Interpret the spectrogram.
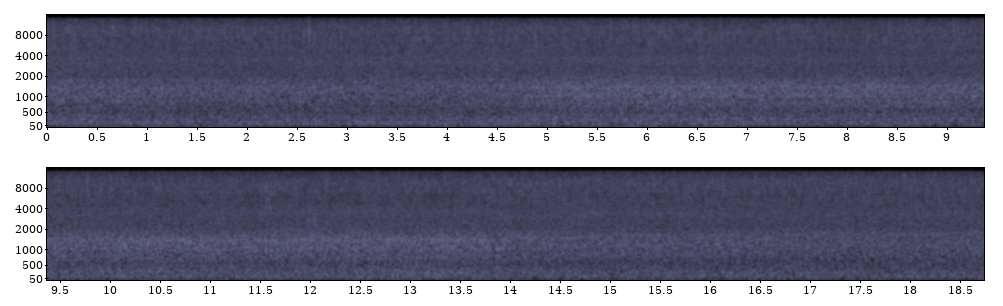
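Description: Heavy downpour, a cloudburst: rain falling steadily and evenly with no let-up.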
